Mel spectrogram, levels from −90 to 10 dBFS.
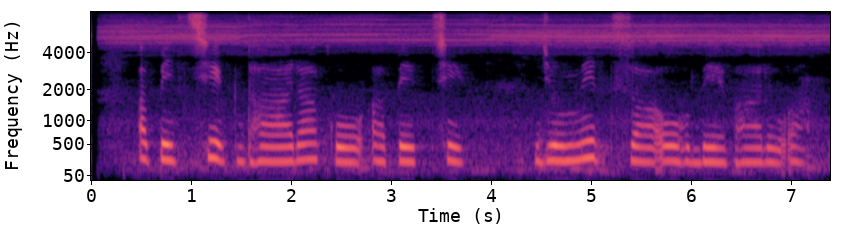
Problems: constant background noise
